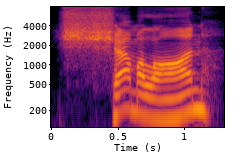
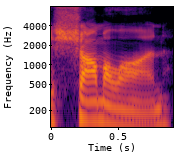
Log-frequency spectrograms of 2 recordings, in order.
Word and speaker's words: Shyamalan: uh I I think I always say Shyamalan yeah uh I don't know if that why is should be emphasized a little bit more but uh he's pretty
